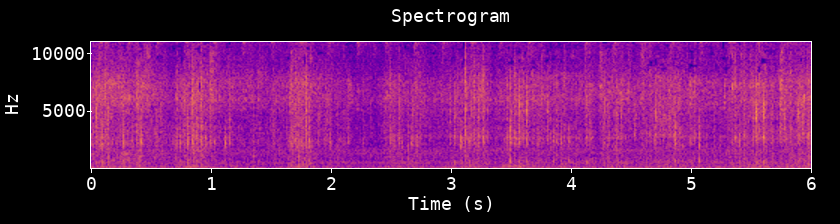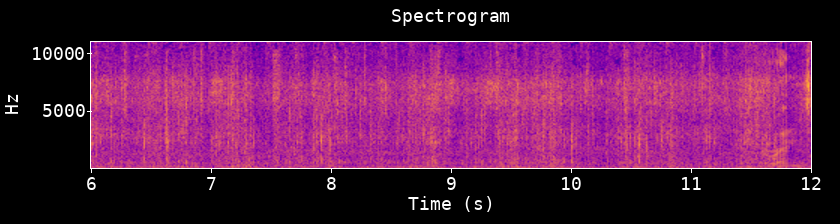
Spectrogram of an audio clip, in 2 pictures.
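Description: Inside a bus driving on a rough dirt road: a steady low rumble of engine and road noise, with constant rattling and knocks as the bus bumps along.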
